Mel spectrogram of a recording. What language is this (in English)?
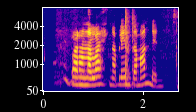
Icelandic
